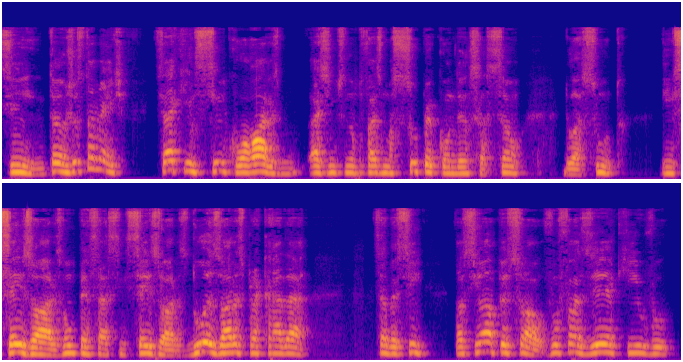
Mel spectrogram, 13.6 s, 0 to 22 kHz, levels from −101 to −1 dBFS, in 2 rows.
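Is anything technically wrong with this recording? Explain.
No, nothing technically wrong turns up in this speech recording; it's a fault-free clip with nothing here that needs fixing.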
